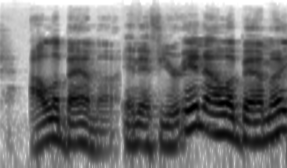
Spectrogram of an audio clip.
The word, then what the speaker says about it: Alabama: It has 4 syllables and the stress is on that third syllable, that BAM. Alabama.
